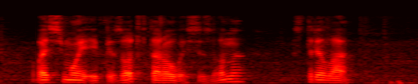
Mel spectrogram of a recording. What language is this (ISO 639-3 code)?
rus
